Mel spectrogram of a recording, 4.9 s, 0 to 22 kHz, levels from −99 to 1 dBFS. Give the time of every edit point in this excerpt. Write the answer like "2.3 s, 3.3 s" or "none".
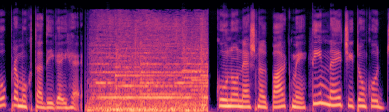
1.0 s, 2.6 s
